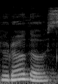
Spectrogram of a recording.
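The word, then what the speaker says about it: Ρόδος: in the island of rhodes which is pronounced rodos in greek i've decided to explore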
